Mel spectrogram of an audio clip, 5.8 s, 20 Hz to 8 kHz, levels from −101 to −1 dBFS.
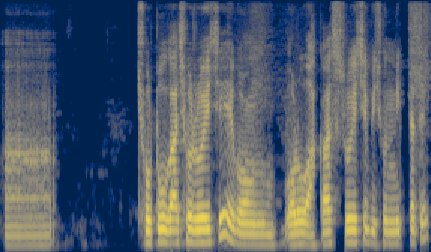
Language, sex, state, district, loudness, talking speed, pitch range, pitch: Bengali, male, West Bengal, Jhargram, -16 LUFS, 135 wpm, 120-145 Hz, 130 Hz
